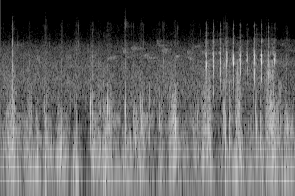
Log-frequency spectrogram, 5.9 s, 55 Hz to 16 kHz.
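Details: On the 2 May drive to collect a new boarder from Falkendorf, the Shire horse De Goot Damon clops along steadily. Hoofbeats sound over low road rumble, with a bright rapid rattling or jingling near the end.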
